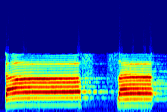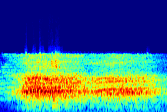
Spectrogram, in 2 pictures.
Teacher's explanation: زبان کا سرا اور اوپر کے دانتوں کے اندرونی کنارے، یہاں سے سا ادا ہوتا ہے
